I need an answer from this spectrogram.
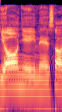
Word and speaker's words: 연예인: 예래는 예래로 발음한다. 따라서 연예인에서 니은은 올라가 연음이 되지만 연예인의 이중 모음을 기억하라는 거예요. 잘못 발음의 단모음 연예인 안 돼요.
